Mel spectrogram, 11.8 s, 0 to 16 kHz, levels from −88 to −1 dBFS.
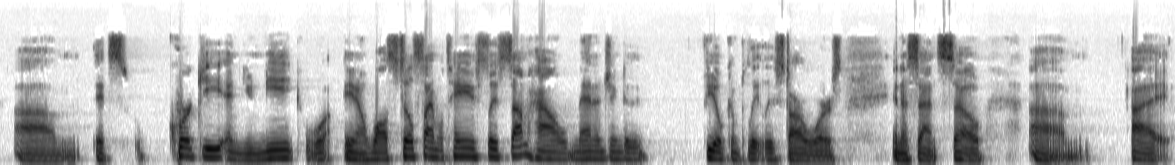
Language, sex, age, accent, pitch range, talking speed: English, male, 20-39, American, 90-115 Hz, 115 wpm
